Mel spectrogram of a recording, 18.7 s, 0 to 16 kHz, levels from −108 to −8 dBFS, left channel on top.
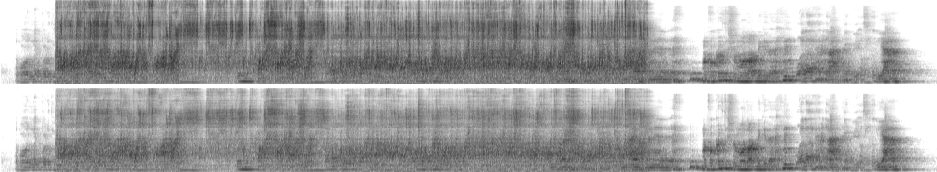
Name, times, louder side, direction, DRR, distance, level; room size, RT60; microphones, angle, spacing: voice 1, 0.3-3.8 5.6-7.7 8.3-9.3 15.9-16.6 16.9-17.5, left 1 dB, 45° right, -1 dB, 1.6 m, -48 dB
Liquid, 1.1-13.0, left 9 dB, 60° left, 0.4 m, -31 dB
voice 2, 11.0-12.1 12.4-15.9 16.3-16.9 17.5-17.9, right 1 dB, 80° right, 1 dB, 0.8 m, -40 dB
9.0 x 7.3 x 2.7 m, 0.90 s
head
